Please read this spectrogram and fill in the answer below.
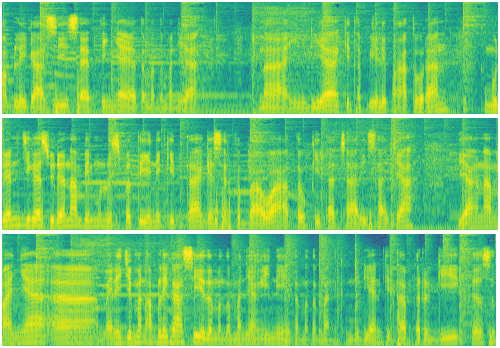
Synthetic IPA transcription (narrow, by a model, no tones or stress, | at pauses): aplikasisɛt̪ɪŋɲajat̪əmənt̪əmənja | nahidiakit̪apilɪhpəŋat̪uɾʔankəmudiand͡ʒukasudahnampɪlməunuɾʊt̪̚sə̥pərt̪iːnikit̪aɡɛsərkəbawaa̰t̪awkit̪at͡ʃaɾisad͡ʒa | jaŋnamaɲaʔəmened͡ʒəməna̰p̬likasit̪əmənt̪əmənjaŋinit̪əmə̃nt̪əmənkəmudiankit̪apərɡikəsə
